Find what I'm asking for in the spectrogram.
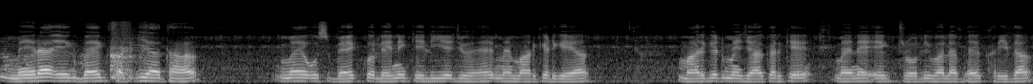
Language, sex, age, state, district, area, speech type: Urdu, male, 45-60, Uttar Pradesh, Gautam Buddha Nagar, rural, spontaneous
